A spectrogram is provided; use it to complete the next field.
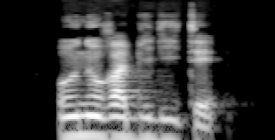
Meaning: honour, repute
- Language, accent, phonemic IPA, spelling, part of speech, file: French, France, /ɔ.nɔ.ʁa.bi.li.te/, honorabilité, noun, LL-Q150 (fra)-honorabilité.wav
